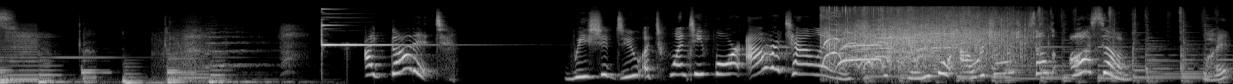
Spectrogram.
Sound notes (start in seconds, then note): 2.9 gasps; 3.2 ding; 8.2 applause and cheering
